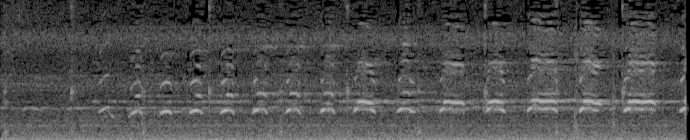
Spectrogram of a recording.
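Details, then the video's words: Nervous osprey calling to its mother, a parent replying faintly: a string of short, thin, high whistled chirps, repeated about twice a second with slight downward inflections, over a low steady background rumble. "Osprey calling to its mom."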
